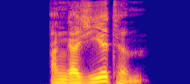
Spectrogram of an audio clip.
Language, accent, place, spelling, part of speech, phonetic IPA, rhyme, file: German, Germany, Berlin, engagiertem, adjective, [ɑ̃ɡaˈʒiːɐ̯təm], -iːɐ̯təm, De-engagiertem.ogg
- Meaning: strong dative masculine/neuter singular of engagiert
